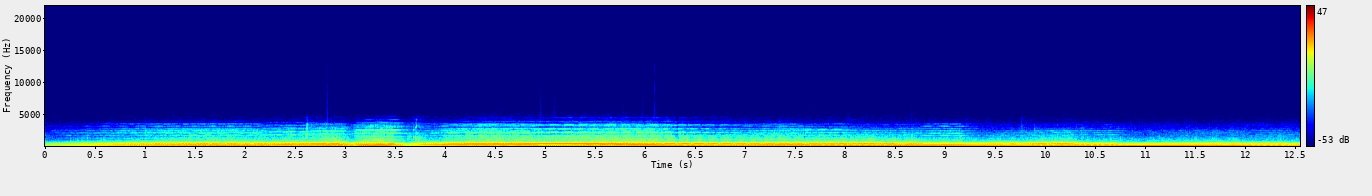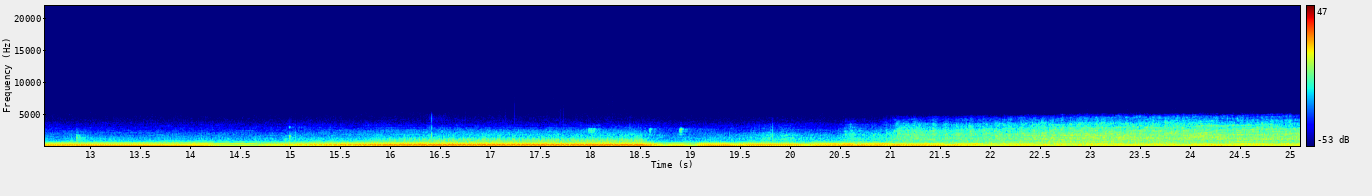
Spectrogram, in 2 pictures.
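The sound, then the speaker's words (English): A car engine, brought round by a driver for his employer, runs steadily for the whole stretch, its low droning hum shifting pitch a few times as it idles and eases to a stop, with no one talking. “Your car, sir.”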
